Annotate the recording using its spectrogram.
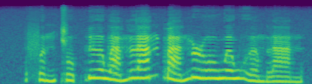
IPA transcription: f ə˨˩˨ ŋ c o˨˩ p̚ ɗ ɨ˧ ə̯ w a˨˩˦ m l a˧˥ m ɓ a˨˩˦ n ɹ o˧ w ə˧ w ɣ əː˨˩ m l a˨˩ n

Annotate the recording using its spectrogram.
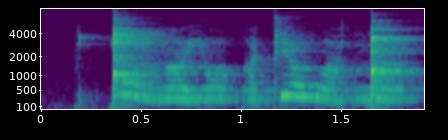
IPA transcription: ŋ͡ǃ ɔ˦˨ ŋ ʌ˨ j ɔ˨ ɡ ʌ˨ tʲ ɔ˦ w ʌ˨ ŋ͡ǃ ə˦

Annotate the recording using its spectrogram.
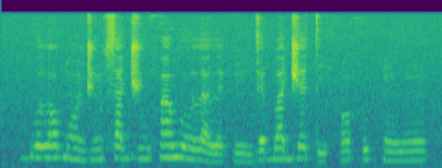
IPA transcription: b o˦ l ɔ˦ b ɔ̃˧ d͡ʒ ũ˧ s a˦ d͡ʒ u˧ f ã˦ w o˧ l a˨ l ɛ˨ k͡p ĩ˨ ɡ ɛ˧ b a˦ d͡ʒ ɛ˦˨ t i˨ h ɔ̃˧ h u˧ k͡p ũ˧ w ũ˦

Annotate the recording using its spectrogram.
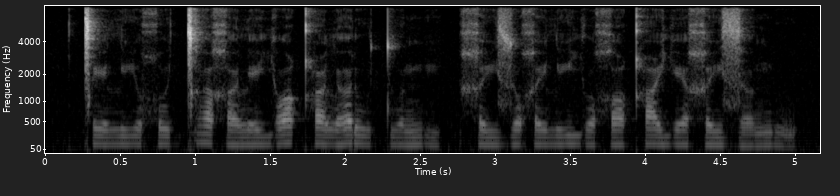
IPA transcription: ǀ e l i χʷ i ɡ͡ǀ ʌ χ ʌ l e j ɔ qʰ u l ʌ ɾ u tʷ ʌ ŋ i | χ i z u χ i l i j u χ ɔ qʰ ʌ i̯ j e χ i z ʌ ŋ u

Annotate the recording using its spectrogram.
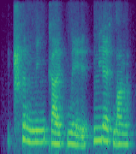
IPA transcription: ʈ͡ʂʰ ə˥˨ n n̪ i˨˦ ŋ k a˨˦ ɪ̯ k w ḛ˨˩ ɪ̯ | l j ɛ˥˨ x w ɑ˩ ŋ

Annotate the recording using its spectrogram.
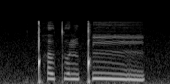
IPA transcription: ǃʰ ʌ tʷ a ŋ ǃ ĩː

